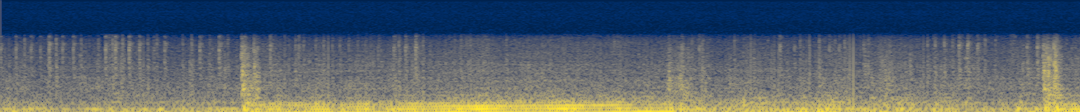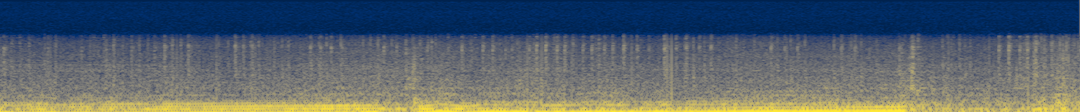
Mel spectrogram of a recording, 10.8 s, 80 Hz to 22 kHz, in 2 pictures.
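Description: DKW 3=6's three-cylinder two-stroke engine heard from inside the cabin, pulling with revs climbing slowly, easing off a little past three seconds in and picking up again about five seconds in, with a short click at each change. Steady road noise runs beneath.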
